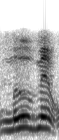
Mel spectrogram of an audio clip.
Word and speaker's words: MVMT: Also, don't forget our friends over at Movement Watches. It's pronounced movement, but it's spelled MVMT.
